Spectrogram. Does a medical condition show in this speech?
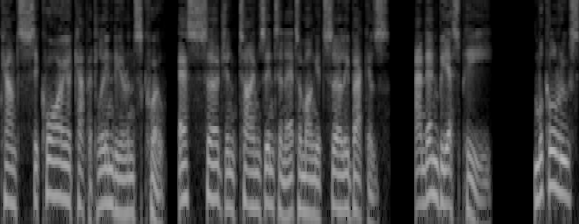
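No.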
